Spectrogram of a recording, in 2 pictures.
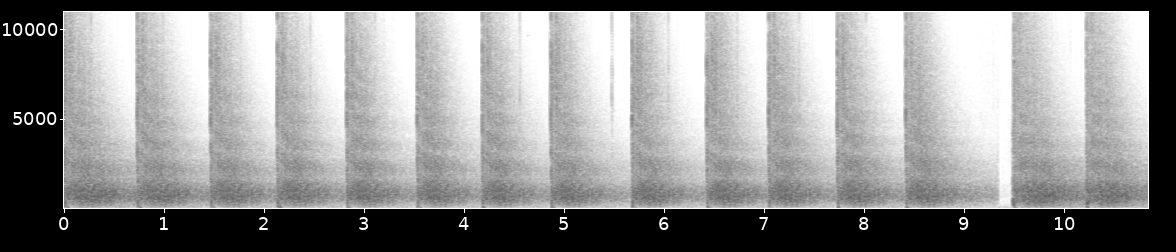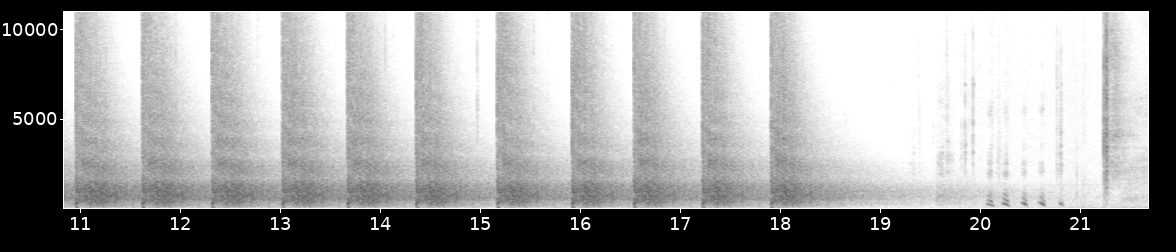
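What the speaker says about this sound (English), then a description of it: "So the last thing I'm gonna shoot this body armor with is 9mm" Glock 19 firing 9mm Hornady Critical Defense rounds at body armor on an outdoor range, a long string of about twenty-five loud, close shots in an even rhythm, trailing off into faint rattles at the end.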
